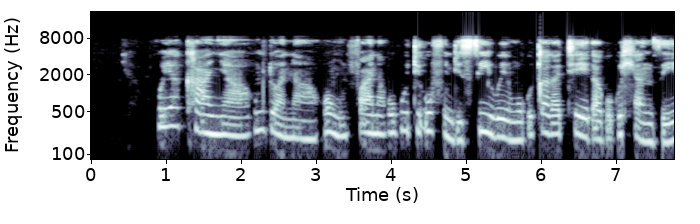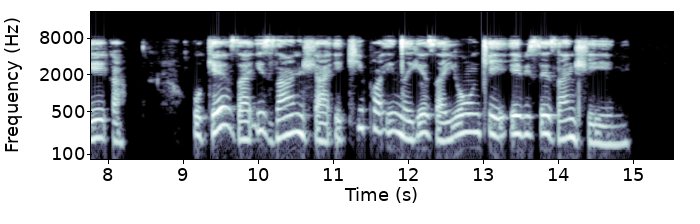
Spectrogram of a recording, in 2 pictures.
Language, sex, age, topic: North Ndebele, male, 18-24, health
